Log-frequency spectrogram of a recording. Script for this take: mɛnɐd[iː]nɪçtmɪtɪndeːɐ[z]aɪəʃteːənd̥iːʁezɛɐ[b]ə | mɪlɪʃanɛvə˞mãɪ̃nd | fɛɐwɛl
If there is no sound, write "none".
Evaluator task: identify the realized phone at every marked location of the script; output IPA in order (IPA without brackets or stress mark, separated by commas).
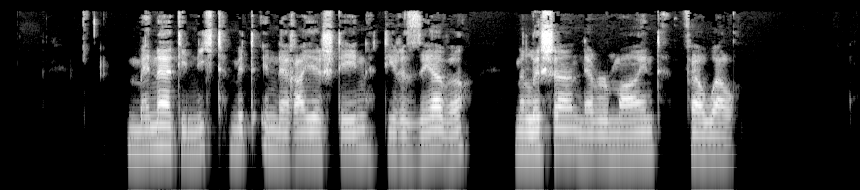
iː, ʁ, v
